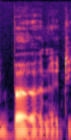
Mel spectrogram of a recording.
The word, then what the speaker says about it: Bernard: And I say Bernard, yes, I know, I'm British, that's how it's pronounced.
